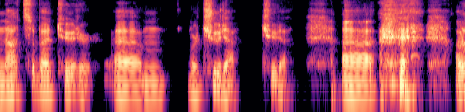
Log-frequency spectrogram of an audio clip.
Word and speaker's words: Tudor: got so many comments people tell me it's pronounced chuda it's it's pronounced chuda not tuda i mean it's just it's just a pronunciation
